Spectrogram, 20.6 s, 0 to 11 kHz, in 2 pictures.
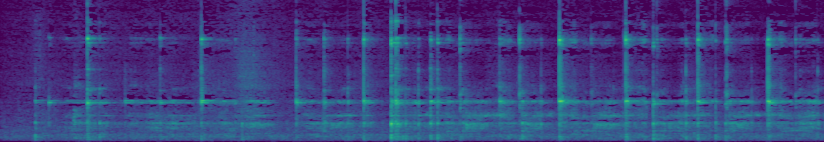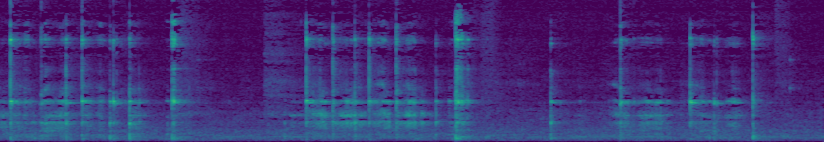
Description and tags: coffee cup remove removing with spoon fiddle tinkle 2
remove, tinkle, cup, removing, fiddle, spoon, coffee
